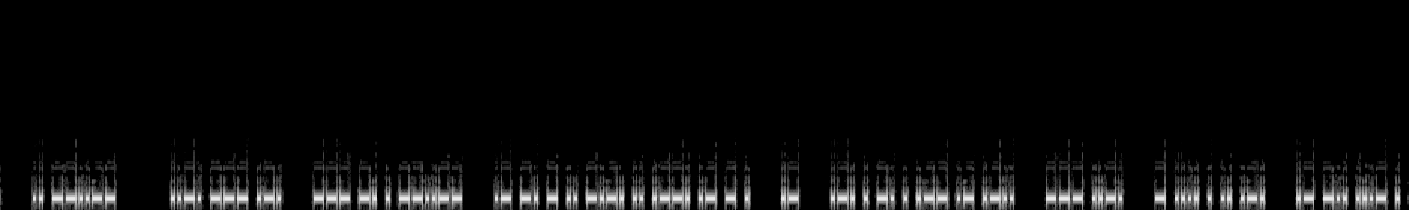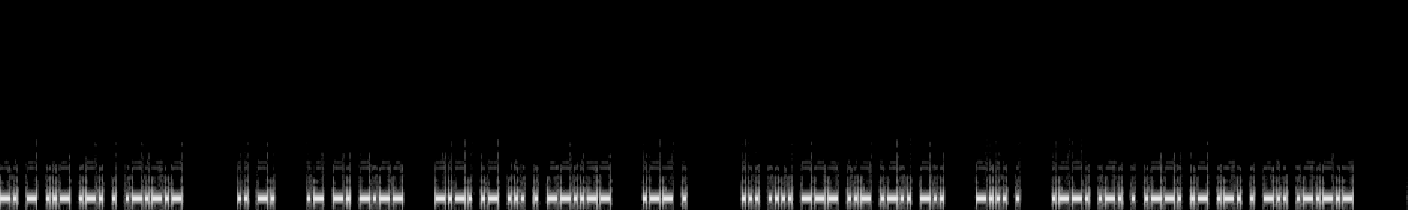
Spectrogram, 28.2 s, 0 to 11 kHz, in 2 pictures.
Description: Morse code, heard as a keyed tone, about 37 wpm, 650 Hz. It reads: I, FOR ONE, ANTICIPATE A RENEWAL OF THEIR ADVENTURE. IN ANY CASE, WE SHOULD BE PREPARED.
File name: Book Two / 10-Chapter 10 - Epilogue - 36 WPM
